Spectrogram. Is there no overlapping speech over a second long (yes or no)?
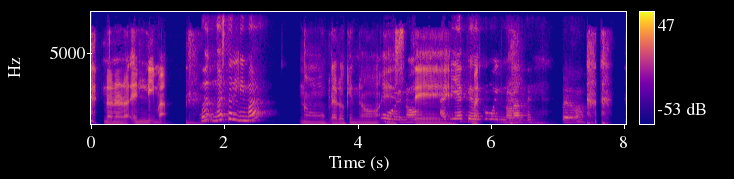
no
